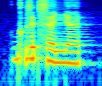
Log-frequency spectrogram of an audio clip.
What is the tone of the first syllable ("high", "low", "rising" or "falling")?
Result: high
